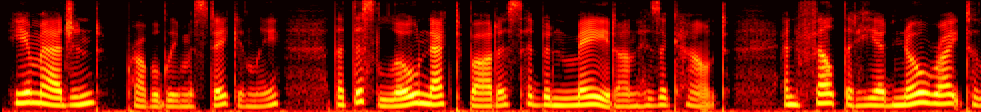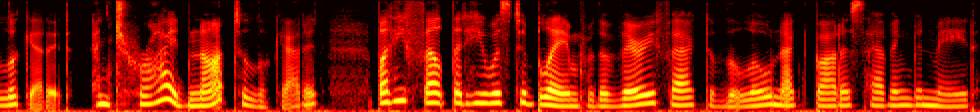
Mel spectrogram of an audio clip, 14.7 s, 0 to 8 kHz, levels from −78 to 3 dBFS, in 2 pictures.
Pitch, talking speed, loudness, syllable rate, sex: 200 Hz, 215 wpm, -20 LUFS, 5.4 syllables/s, female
